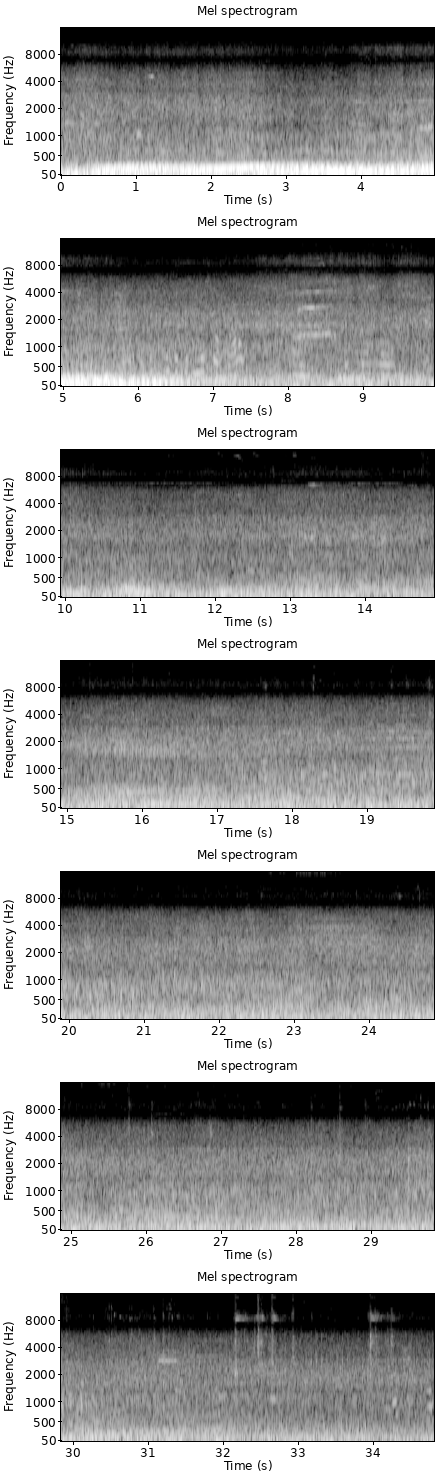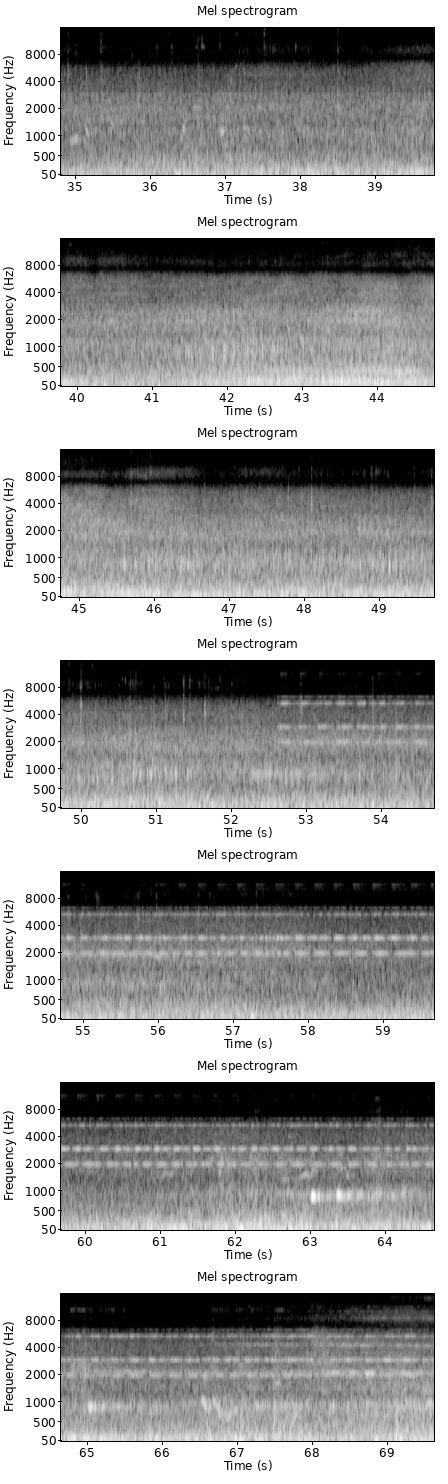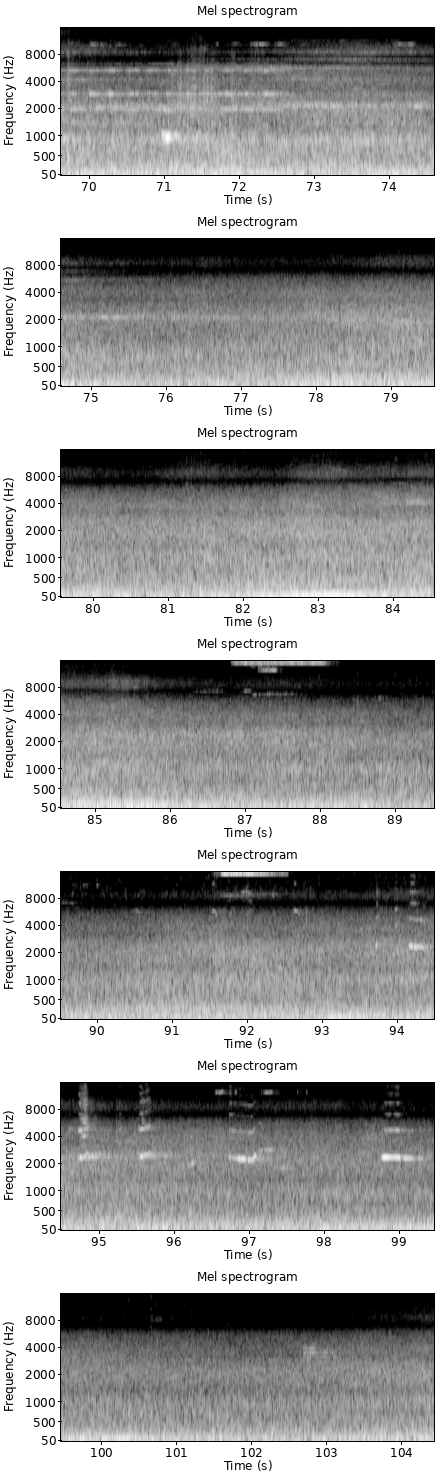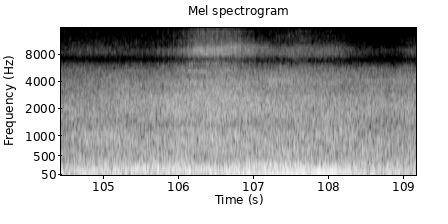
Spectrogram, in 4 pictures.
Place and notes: Rotterdam, Stadhuis, Rotterdam, Netherlands - Weena rotonde
Traffic jams, trams, cars, motorcycles, people. Very busy area in the city, especially on a Friday afternoon.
